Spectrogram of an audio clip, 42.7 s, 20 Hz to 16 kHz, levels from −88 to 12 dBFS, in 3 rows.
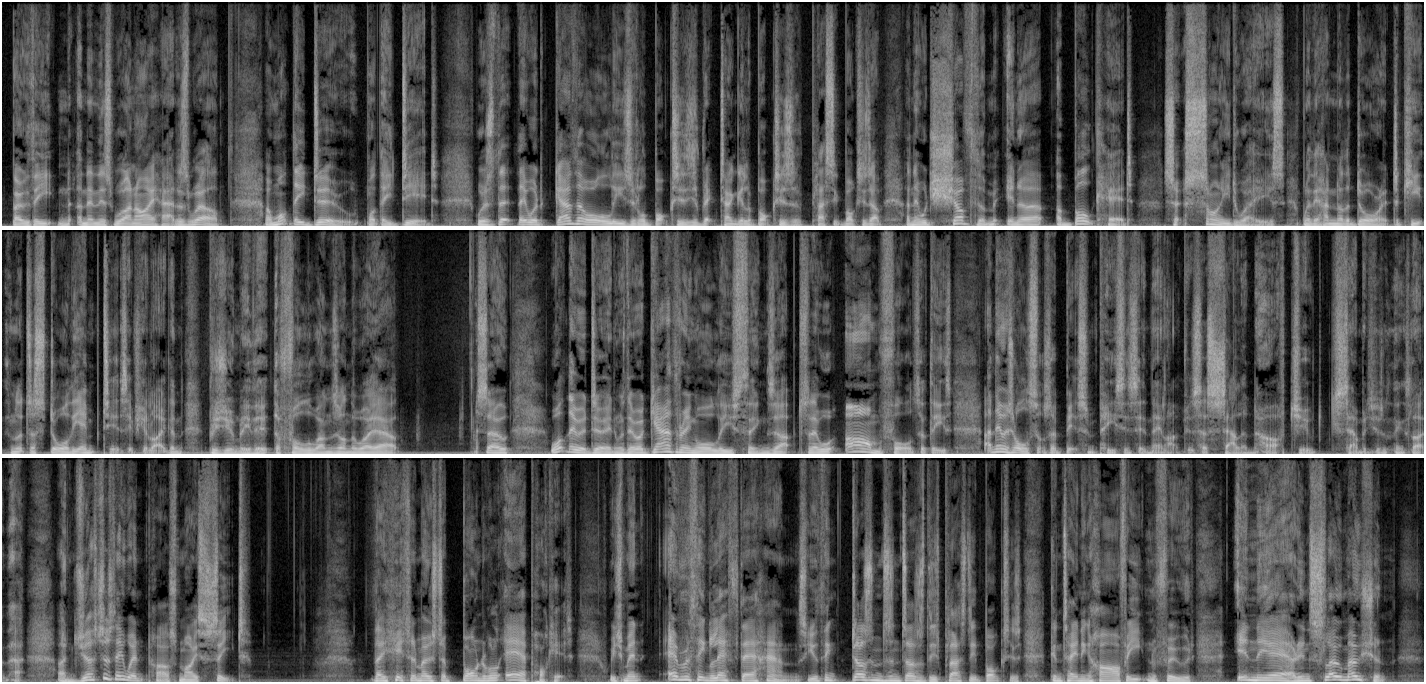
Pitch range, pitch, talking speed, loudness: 110-155 Hz, 130 Hz, 210 wpm, -13 LUFS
